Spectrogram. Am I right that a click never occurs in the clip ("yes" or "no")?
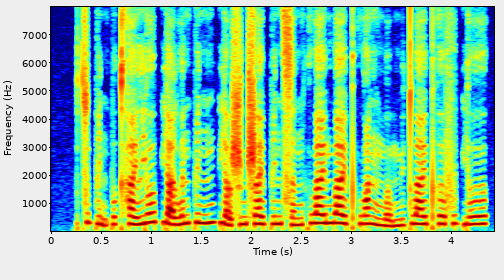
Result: yes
